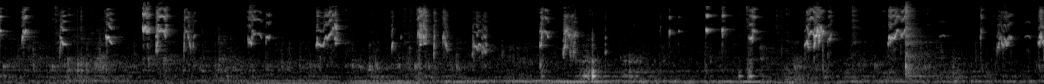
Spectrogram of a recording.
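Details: Lovebird chirping in the morning, a steady run of sharp, high, clipped chirps and squeaks at an irregular quick pace, over a faint low hum.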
